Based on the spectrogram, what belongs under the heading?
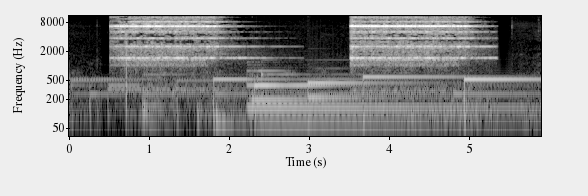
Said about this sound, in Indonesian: Bel tanda masuk berbunyi.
